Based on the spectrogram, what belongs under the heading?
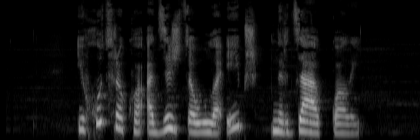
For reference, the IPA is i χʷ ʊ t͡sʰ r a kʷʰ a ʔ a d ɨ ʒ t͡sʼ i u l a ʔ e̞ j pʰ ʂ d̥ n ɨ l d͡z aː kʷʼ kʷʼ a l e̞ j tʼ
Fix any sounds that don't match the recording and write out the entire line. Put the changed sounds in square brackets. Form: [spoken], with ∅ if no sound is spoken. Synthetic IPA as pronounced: i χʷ ʊ t͡sʰ r a kʷʰ a ʔ a [d͡z] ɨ ʒ t͡sʼ [a] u l a ʔ e̞ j pʰ ʂ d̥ n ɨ [r] d͡z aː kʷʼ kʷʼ a l e̞ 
